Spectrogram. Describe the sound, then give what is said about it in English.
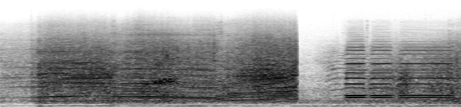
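Loud engine roar of a Cadillac driving off a track and across a field of cans, a sustained, heavy drone that holds for several seconds before cutting off abruptly. “A moment later, he drives off the track and across a field of cans.”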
